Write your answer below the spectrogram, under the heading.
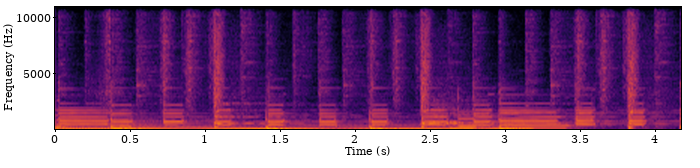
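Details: Loud rhythmic plucked guitar music with strummed chords and no animal sounds.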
